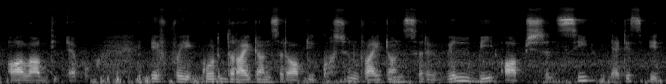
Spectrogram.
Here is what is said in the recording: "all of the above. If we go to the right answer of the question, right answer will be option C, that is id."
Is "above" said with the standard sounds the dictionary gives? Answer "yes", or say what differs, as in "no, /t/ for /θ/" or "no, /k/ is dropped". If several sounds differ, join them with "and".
no, /v/ is dropped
